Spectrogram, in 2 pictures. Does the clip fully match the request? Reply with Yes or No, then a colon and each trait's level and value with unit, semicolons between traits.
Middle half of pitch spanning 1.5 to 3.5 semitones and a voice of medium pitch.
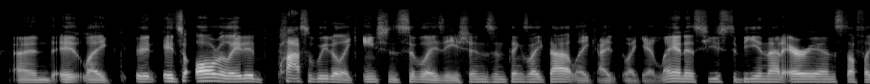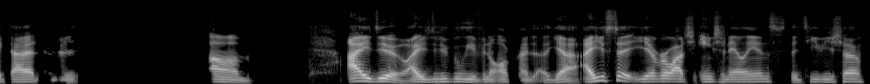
No: average, 2.8 semitones; low, 120 Hz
